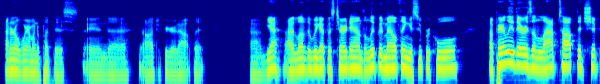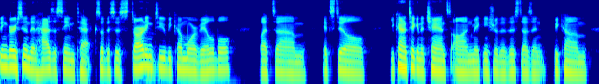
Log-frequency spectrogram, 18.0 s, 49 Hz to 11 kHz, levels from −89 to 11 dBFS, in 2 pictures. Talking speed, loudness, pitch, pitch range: 245 wpm, -31 LUFS, 125 Hz, 110-140 Hz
